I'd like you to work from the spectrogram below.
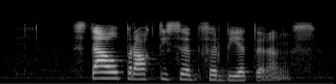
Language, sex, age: Afrikaans, female, 18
